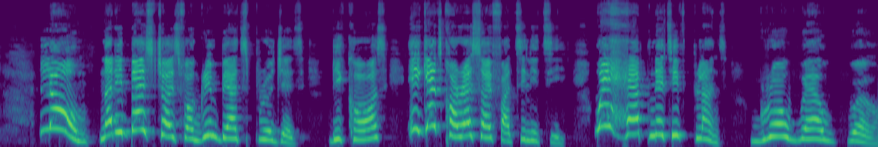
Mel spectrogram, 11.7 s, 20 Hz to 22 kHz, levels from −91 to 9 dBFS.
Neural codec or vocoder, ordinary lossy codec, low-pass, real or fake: none; none; none; real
